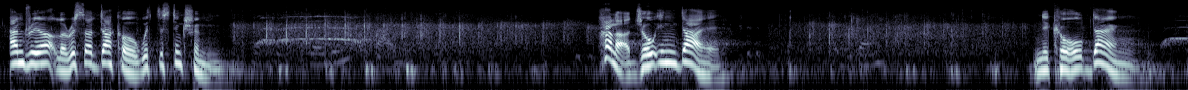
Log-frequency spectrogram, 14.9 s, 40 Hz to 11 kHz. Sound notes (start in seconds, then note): 2.8 audience applauding; 3.1 audience cheering; 9.5 audience applauding; 14.5 audience cheering; 14.6 audience applauding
